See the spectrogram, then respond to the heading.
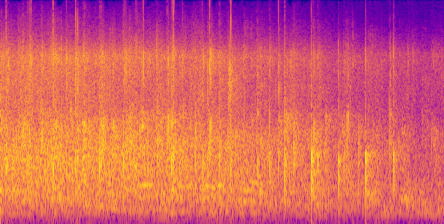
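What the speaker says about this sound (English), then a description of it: "Ladies and gentlemen, let's give him a big round of applause." An audience at an academic building inauguration gives strong, sustained applause that stays loud throughout, with individual claps standing out toward the end.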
